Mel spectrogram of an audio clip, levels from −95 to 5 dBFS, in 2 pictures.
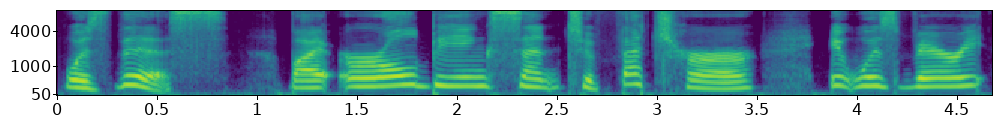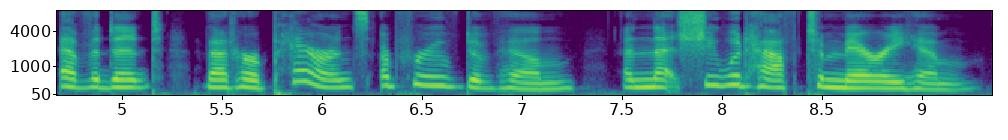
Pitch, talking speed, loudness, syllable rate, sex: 230 Hz, 180 wpm, -16 LUFS, 4.4 syllables/s, female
